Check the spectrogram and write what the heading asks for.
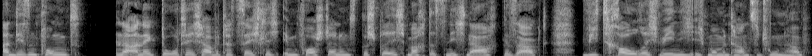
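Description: A woman co-hosting a casual podcast, her voice mellow and dark-toned. She talks with dry, sarcastic humor. The sound is close and dry, with no room in it. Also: mid-range voice, steady tone, normal speed, no echo. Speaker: podcast co-host. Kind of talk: casual chat.

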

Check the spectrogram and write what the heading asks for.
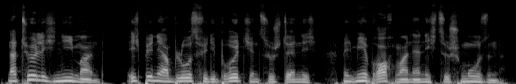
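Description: A man's voice: medium pitch, normal speed, warm tone, no echo, clean studio sound, natural voice. A man voicing a proud, stubborn father who blusters and feels sorry for himself. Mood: bitter, blustering. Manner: blustering and self-pitying.

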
